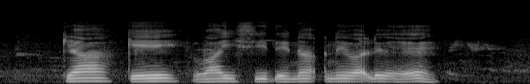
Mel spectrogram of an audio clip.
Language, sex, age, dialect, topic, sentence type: Hindi, male, 18-24, Marwari Dhudhari, banking, question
